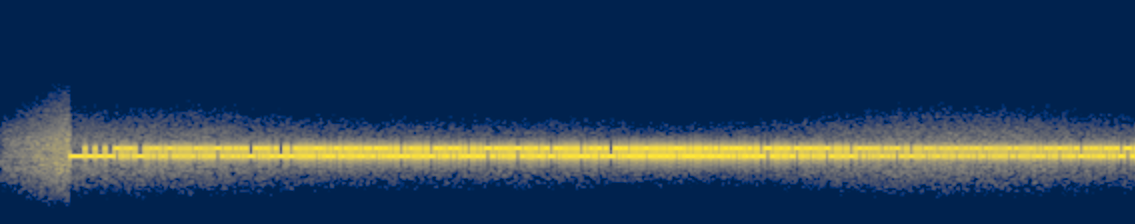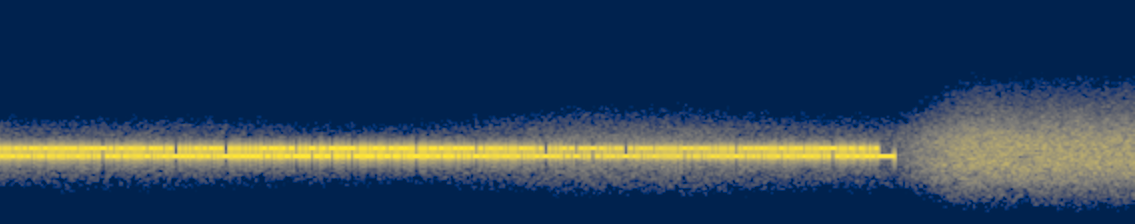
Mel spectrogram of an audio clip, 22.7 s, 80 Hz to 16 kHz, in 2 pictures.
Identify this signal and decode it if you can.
RTTY (75 baud, 170 Hz shift), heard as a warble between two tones, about 1290 Hz centre. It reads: SHEJY FTLIV GVXRF QHRPL PXUYX AHKQT RTRCM FXUZV CFNFJ QYPCI WXTSB ROYXE GIOXY UDNIH FZNSQ EPMIP MTJUW ASSLS TCNRB CVQUW VFQQZ BMQOB OYABN XYLNA MCRPY GVQZM THUVC CRYEN QYXAI YHSCJ TYGGU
